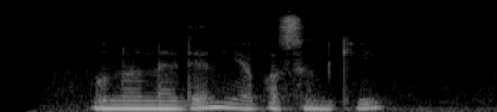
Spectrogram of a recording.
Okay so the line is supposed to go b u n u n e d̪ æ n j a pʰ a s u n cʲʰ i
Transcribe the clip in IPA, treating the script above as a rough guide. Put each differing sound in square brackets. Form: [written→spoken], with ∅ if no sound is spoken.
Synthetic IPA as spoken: b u n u n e d̪ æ n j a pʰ a s [u→ɯ] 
